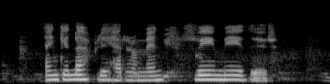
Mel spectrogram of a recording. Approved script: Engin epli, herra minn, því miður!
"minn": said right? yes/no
yes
